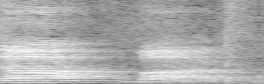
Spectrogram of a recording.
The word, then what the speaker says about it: davar: Okay, so davar. Davar. So, how many syllables are there to this word? Two. Davar. Okay? So, the emphasis is going to go here. Davar.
